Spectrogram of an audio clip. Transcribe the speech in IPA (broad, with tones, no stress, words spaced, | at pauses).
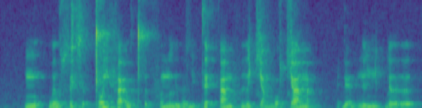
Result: ŋo˦˥k̚hwə˨˦wsə̰˧˨jzə˨˩p̚ t̪ɔ˨˦jfa̰ː˧˥w t̪ʰə̰˧˨wfə˨˦m lɨ̤˨˩ə̯ zḭ˧˨t̪ɛ˦˥k̚ʔa˧m fɨ˨˦ə̯ t͡ɕa˧˩mvɔ̰˧˥t͡ɕa˧m | ɗɛ̤˨˩mnɨ˧ɲə˦˥p̚ ləː˧˩˨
